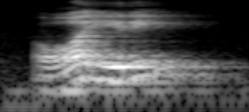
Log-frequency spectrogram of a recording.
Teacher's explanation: الغين حرف من حروف الاستعلاء، حرف من حروف التفخيم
